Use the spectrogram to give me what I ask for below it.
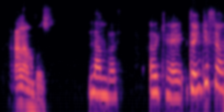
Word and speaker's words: Charalambos: Charalambos for being with us. Oh, sorry. How do you say it? It's Charalambos.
